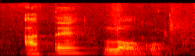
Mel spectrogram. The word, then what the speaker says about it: até logo: То есть, когда на слово не падает ударение, вот сюда падает «лог», а сюда не падает, значит, читается ближе к «у». «Логу». «Логу». «Ате логу».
